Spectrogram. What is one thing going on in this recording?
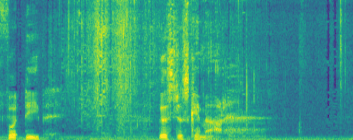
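A hand scrapes and digs through loose soil.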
